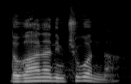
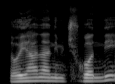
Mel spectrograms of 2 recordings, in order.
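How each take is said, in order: First: It is spoken in a Gyeongsang dialect accent. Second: It is spoken in standard Seoul Korean. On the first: "경상도 말로 이야기하신답니다" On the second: "이렇게 얘기하시지 않고"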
